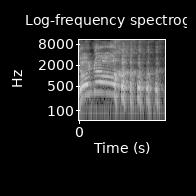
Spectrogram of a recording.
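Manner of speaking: very high squealing goat cry; hammed-up goat in panic; scared goat. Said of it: "the goat says".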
